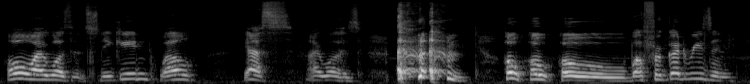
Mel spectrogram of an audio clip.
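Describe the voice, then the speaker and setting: A woman voicing a jolly old Santa for a storybook, with loud, hearty, drawn-out delivery. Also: mid-range voice. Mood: booming, sheepish.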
